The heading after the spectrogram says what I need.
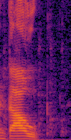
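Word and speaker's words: doubt: आप यहां पे देखोगे टी के पहले बी है तो बी यहां पे भी साइलेंट है जहां कहानी पे भी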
